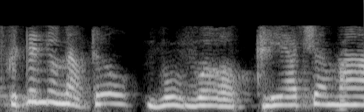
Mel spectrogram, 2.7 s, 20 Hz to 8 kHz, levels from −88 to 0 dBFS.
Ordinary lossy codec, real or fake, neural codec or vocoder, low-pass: AAC, 16 kbps; fake; codec, 16 kHz in and 24 kHz out, 0.6 kbps, FireRedTTS-2 codec; 7.2 kHz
